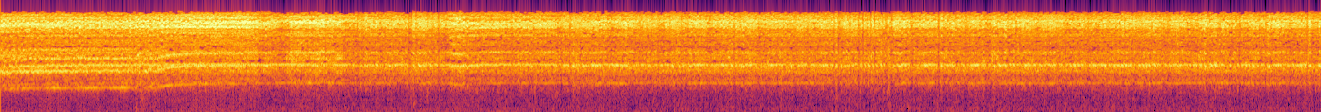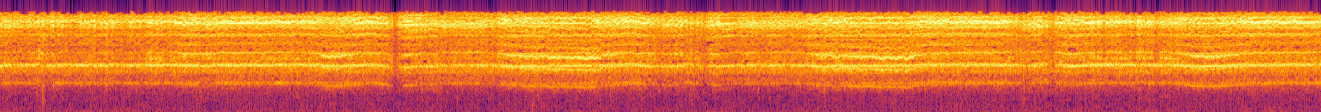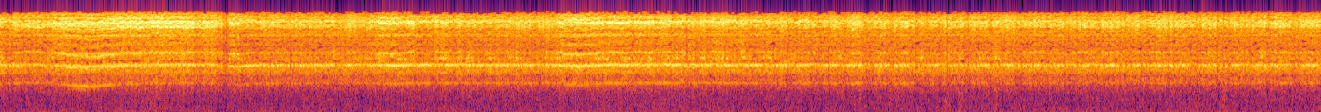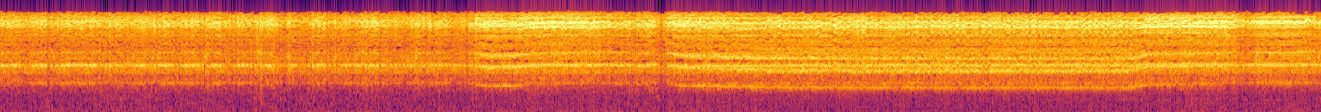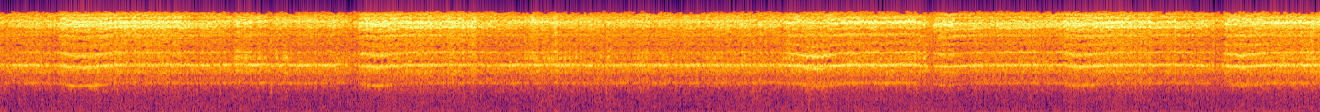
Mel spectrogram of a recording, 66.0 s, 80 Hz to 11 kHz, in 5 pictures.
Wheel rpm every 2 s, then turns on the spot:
210, 230, 230, 230, 230, 230, 230, 230, 220, 220, 220, 230, 230, 230, 230, 230, 230, 230, 230, 230, 230, 230, 230, 210, 210, 220, 230, 230, 230, 230, 230, 230, 230.
none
